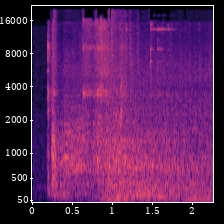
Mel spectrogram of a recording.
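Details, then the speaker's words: Carbureted Ford F100 truck, electric fuel pump recently fitted, carburetor not tuned, cold start: starter whirs briefly, engine catches at once and settles into steady even idle, no smoke; normal cold start. "Starts right up. And you know what I like and Mike likes? This has absolutely no smoke coming out of it at all."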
